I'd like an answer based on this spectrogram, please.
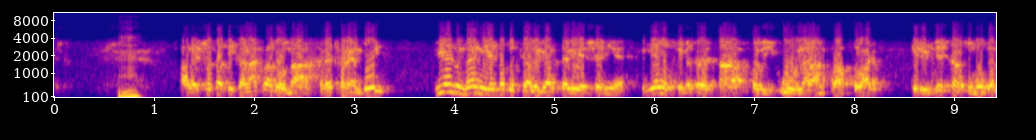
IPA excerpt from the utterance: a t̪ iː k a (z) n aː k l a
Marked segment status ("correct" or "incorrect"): incorrect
